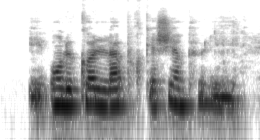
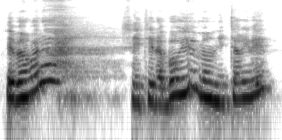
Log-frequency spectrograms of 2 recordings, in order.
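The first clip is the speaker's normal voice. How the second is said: relieved; 5 semitones higher, 3 dB louder, much faster than usual. Real, not acted. Relieved finish of a long craft.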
